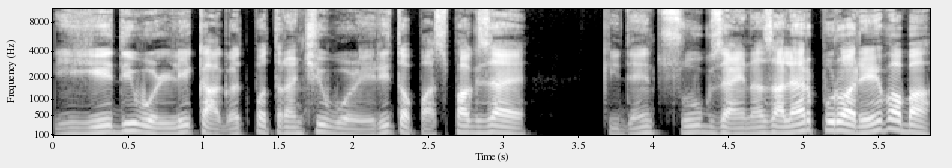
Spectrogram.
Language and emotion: Goan Konkani, fearful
